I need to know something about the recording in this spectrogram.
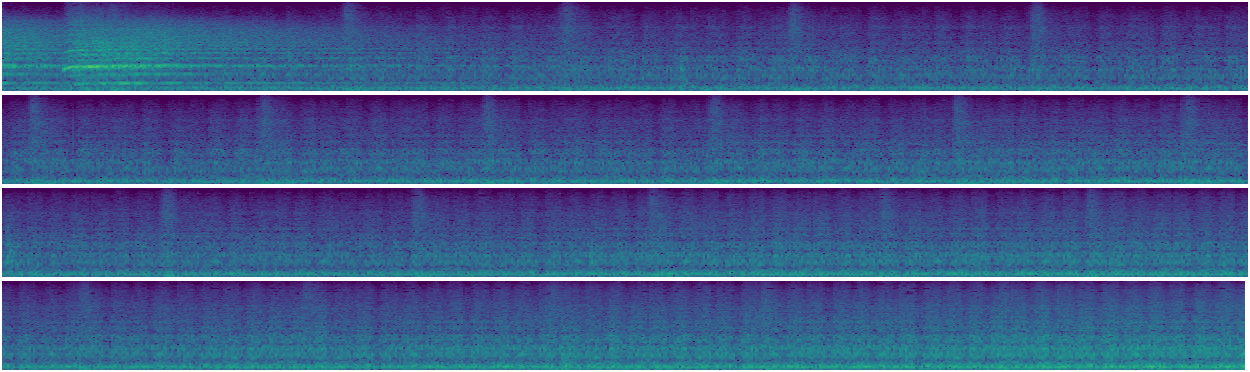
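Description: A steam locomotive chuffs in a steady rhythm as it approaches.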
